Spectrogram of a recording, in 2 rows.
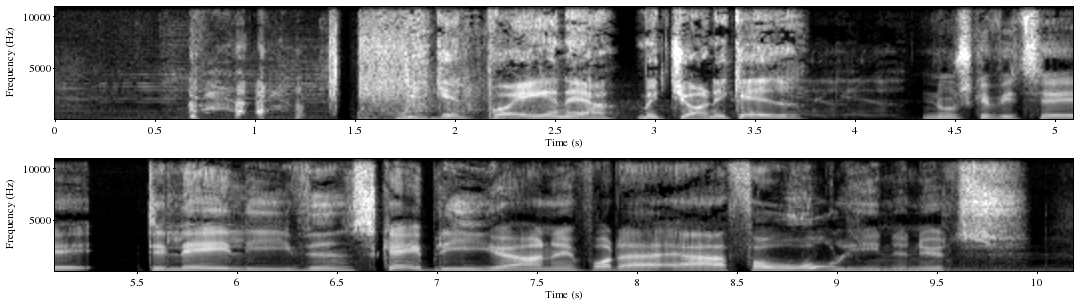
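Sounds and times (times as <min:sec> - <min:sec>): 
coughs into sleeve: 0:00.6 - 0:01.4
speech: 0:01.7 - 0:10.0.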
